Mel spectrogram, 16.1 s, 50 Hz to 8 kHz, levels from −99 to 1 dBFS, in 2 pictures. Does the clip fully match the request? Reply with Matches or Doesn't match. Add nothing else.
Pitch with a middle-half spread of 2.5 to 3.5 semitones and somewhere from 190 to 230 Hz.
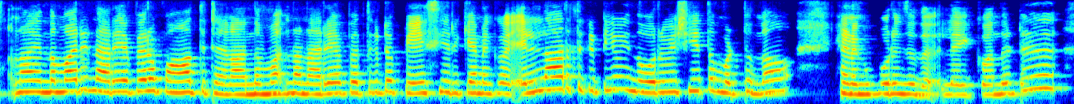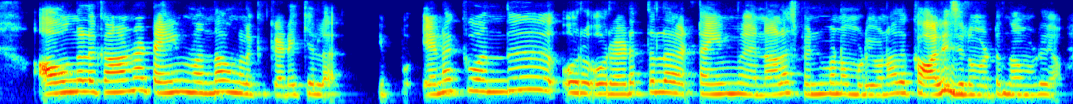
Doesn't match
